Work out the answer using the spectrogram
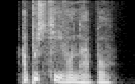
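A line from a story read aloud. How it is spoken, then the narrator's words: Quick. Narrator (Russian): быстро произнесла Афина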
